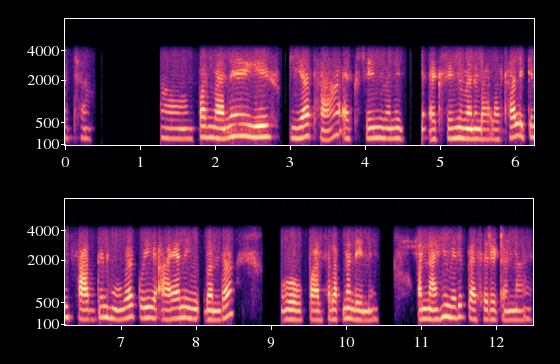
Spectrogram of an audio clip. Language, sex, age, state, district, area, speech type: Hindi, female, 18-30, Madhya Pradesh, Katni, urban, conversation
